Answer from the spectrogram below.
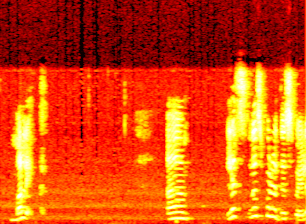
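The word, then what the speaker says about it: Malick: So it's Malik. Then why do you still say Malik? How does Lick translate to leak? That's Leak or Leek. Leek, right? This is lick. L-I-C-K, lick.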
